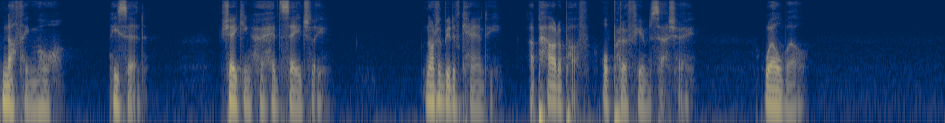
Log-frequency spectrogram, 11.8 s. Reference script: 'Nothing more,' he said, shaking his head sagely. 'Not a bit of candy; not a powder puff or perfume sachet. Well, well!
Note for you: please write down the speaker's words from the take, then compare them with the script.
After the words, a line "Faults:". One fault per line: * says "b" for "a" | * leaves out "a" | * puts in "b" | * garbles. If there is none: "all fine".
'Nothing more,' he said, shaking her head sagely. 'Not a bit of candy; a powder puff or perfume sachet. Well, well!
Faults:
* says "her" for "his"
* leaves out "not"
